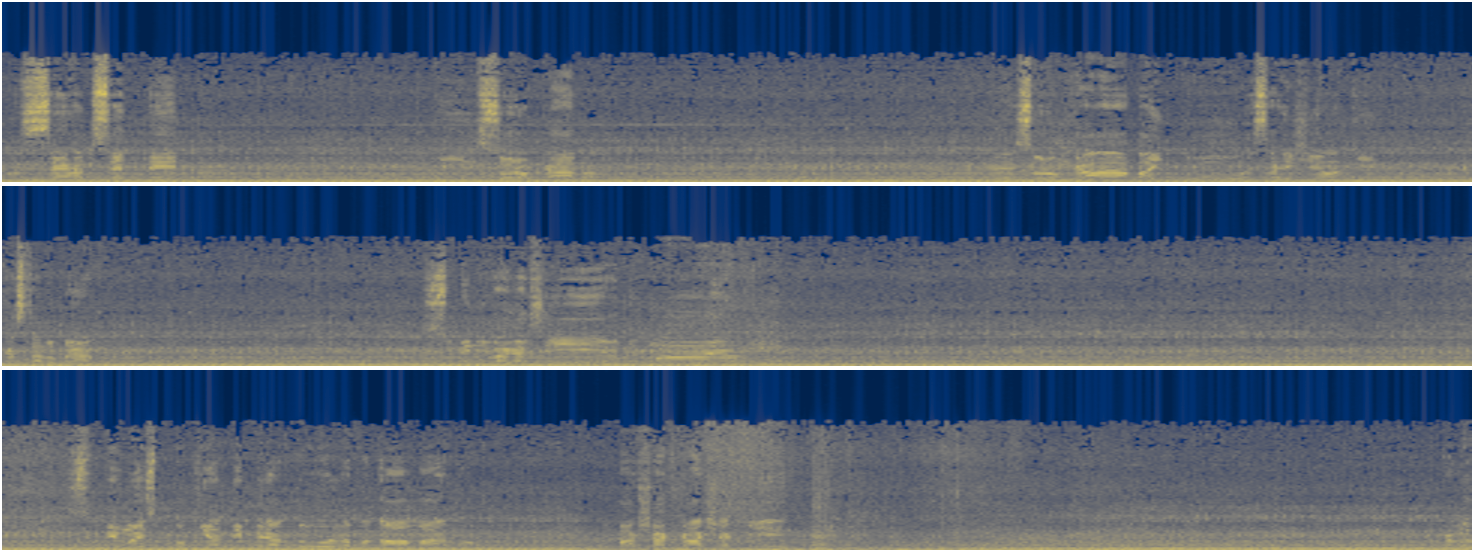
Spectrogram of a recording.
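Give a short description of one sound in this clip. A truck engine hums steadily from inside the cab.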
